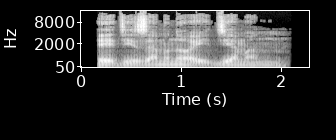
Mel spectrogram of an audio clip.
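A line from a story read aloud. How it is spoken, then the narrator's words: Slightly tense deep voice. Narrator (Russian): Немного напряженным голосом пробасил Грон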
